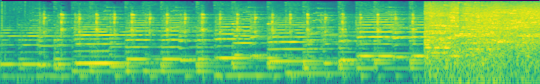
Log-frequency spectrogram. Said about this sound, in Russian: Что вы там делаете? Что вы там делаете, черт вас побери? Я уронил стекло.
